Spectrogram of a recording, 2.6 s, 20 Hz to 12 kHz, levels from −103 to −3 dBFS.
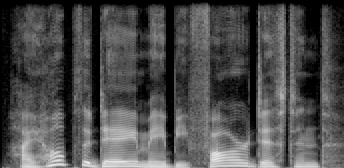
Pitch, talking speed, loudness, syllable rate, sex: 155 Hz, 185 wpm, -18 LUFS, 4.0 syllables/s, male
